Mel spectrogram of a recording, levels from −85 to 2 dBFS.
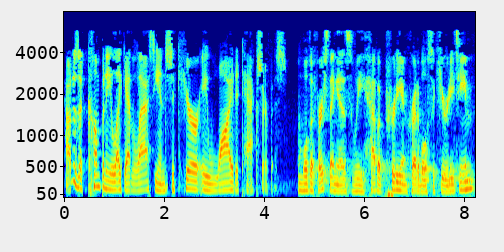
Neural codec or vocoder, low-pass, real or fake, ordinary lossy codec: none; 7.2 kHz; real; MP3, 24 kbps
